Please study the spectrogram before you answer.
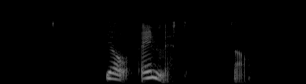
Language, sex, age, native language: Icelandic, female, 9, Icelandic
